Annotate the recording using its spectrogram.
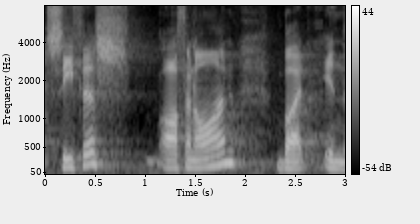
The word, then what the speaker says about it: Cephas: But Jesus looks at him and said, "Your name is Simon, the son of John, but you will be called Cephas." That's how we pronounce that in English, which means Peter.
